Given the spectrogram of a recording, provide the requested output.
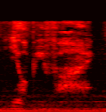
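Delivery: soft, unvoiced whisper. Sensible car reassuring nervous parents, whispered. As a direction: whisper it reassuringly under your breath. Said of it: "something that whispers".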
